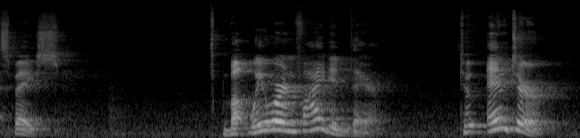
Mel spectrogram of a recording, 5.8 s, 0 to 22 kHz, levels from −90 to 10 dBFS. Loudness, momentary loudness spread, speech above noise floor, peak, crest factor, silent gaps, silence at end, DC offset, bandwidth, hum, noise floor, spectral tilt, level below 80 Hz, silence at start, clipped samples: -33 LUFS; 21 LU; 35 dB; -16 dBFS; 20 dB; none; 0.25 s; under 0.1%; 15.5 kHz; none; -68 dBFS; -4.5 dB/octave; -76 dBFS; 0 s; under 0.1%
